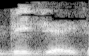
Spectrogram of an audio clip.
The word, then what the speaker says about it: Vijay: V I J A Y and you pronounce it VJ, just like it sounds.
